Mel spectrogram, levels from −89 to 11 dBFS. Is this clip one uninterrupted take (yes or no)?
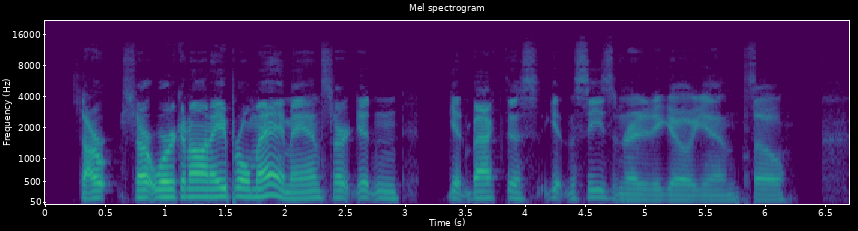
yes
